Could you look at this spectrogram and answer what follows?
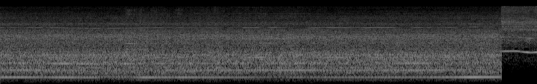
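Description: Plunge router with a cove bit running steadily at full speed while routing a rounded pit into a maple board: a steady whine over a whirring hiss. About five seconds in it cuts abruptly to a thin, steady high whistle.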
